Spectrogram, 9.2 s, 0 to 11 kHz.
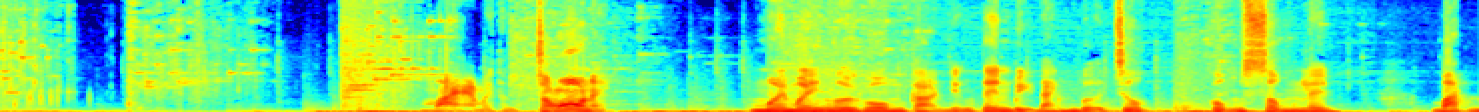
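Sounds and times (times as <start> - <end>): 
ceramic bowl smashed against a man's head in a brawl: 0.0 - 4.1
speech: 2.7 - 3.9, 4.7 - 8.4, 9.0 - 9.2.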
